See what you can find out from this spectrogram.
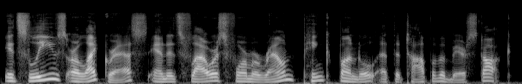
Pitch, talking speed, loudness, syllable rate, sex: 135 Hz, 230 wpm, -20 LUFS, 4.7 syllables/s, male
